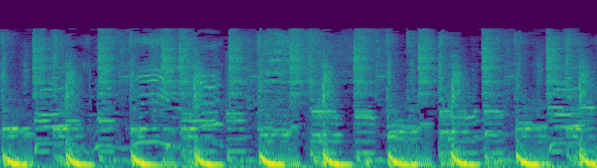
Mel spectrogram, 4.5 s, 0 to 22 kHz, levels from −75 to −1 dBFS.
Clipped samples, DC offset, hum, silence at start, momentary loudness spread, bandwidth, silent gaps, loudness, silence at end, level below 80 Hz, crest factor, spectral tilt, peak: under 0.1%; under 0.1%; none; 0 s; 3 LU; 12.5 kHz; none; -15 LUFS; 0 s; -16 dBFS; 12 dB; -4 dB/octave; 0 dBFS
